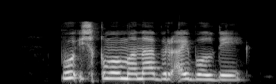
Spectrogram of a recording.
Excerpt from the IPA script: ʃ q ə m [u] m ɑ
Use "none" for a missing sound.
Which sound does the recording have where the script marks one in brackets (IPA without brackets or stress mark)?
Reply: u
